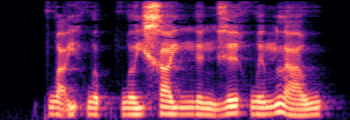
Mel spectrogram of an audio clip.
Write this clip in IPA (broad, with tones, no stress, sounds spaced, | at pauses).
k w a̰˧˥ j h w ə˨˩ p̚ h w ə˨˦ j x a˧ j ŋ e˨˩ ŋ ɣ e˧ h w e˨˦ m l a˨˦ w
